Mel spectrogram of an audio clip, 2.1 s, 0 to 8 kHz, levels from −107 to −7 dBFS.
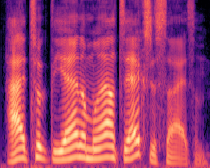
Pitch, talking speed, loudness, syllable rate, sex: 160 Hz, 230 wpm, -18 LUFS, 6.6 syllables/s, male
